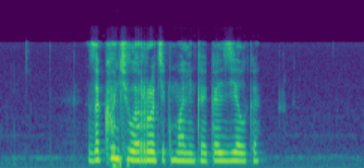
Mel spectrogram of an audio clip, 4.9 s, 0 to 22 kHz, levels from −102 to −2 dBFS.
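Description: Speech recording with no technical faults audible anywhere in the clip.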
